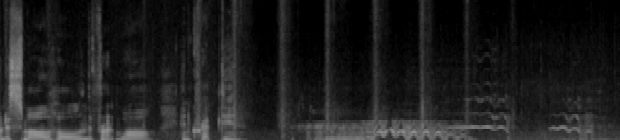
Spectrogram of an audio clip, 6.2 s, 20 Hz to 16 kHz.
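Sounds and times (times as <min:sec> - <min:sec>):
speech: 0:00.0 - 0:03.8
horse whinnying in a stable: 0:03.0 - 0:06.1.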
